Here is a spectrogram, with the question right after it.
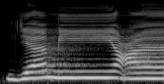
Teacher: Sebab ada huruf ain dengan baris fathah tanwin. Maka cara bacanya fathah tanwinnya jadi fathah, jadi a, dan kita panjangkan 2 harokat. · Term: mad iwad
